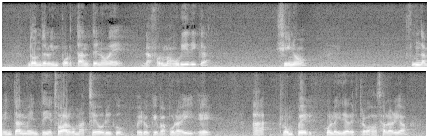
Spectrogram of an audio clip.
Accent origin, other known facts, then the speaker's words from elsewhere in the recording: Morón de la Frontera, Andalusia, Spain; En la cooperativa de mi pueblo, Morón de la Frontera, está el mayor latifundista del pueblo y de muchos pueblos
